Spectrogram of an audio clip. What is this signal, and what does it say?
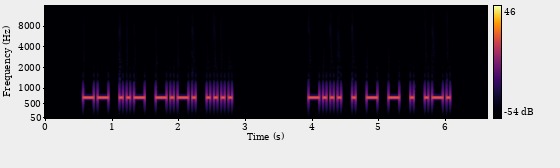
Morse code, heard as a keyed tone, about 21 wpm, 700 Hz. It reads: MUCH BETTER
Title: 3x Word-Spacing - Sentences from Top 400 Words - 22wpm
